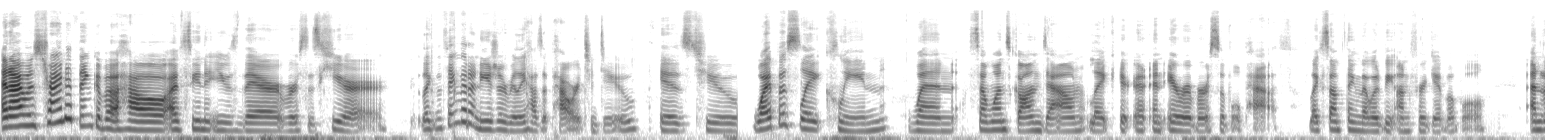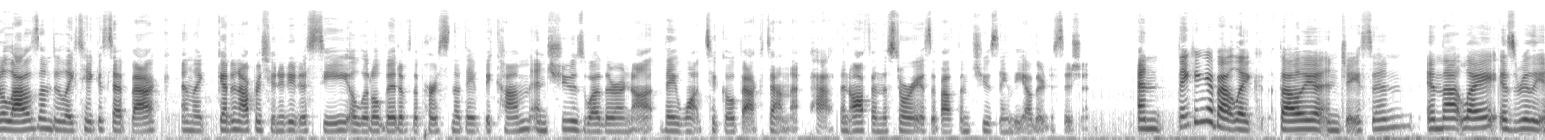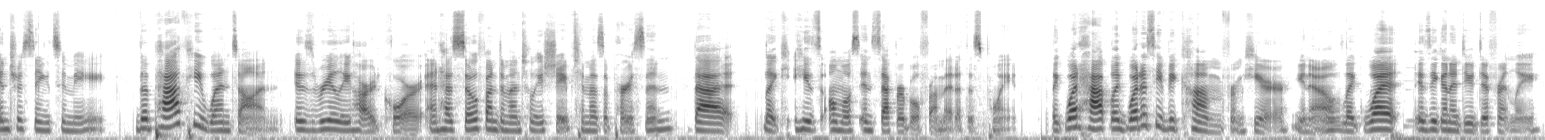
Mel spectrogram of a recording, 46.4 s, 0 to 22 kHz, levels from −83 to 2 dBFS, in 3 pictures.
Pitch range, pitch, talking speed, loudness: 185-225 Hz, 205 Hz, 205 wpm, -28 LUFS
